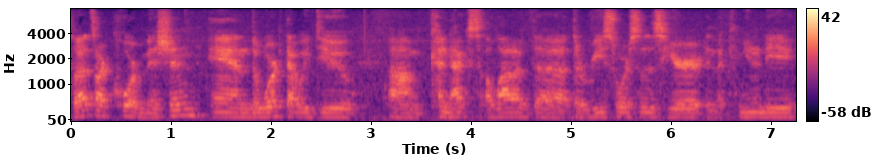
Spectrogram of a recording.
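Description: A man talks at a moderate pace with hardly any pauses and fairly even intonation, with noticeable background noise and audible room echo. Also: medium pitch for a man. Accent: Midwestern American. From US Midwest, St. Louis. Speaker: nonprofit community support manager. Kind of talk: interview. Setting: studio. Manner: hesitant, many fillers.

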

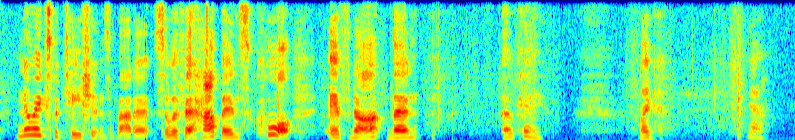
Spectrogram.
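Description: The speech moves at a fairly slow pace with very wide pitch swings, big swings in loudness, and long, frequent pauses, in a dry, close sound with no echo. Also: woman, fairly high pitch for a woman. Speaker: podcast co-host. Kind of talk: casual chat.

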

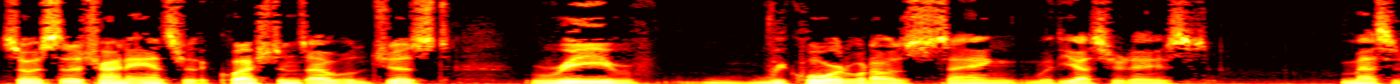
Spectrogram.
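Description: Lively intonation runs through a man's very deep, low voice, which carries vocal fry. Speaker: spiritual content creator. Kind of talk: spiritual monologue. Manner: rambling.

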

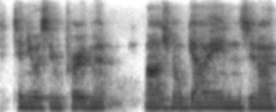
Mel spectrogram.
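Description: A man with an Australian accent, medium pitch and a somewhat breathy voice at a moderate pace. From Australia, southeast Queensland. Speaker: sports coaching consultant. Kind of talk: interview.

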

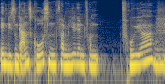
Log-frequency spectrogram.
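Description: A woman speaks in an ordinary speaking voice at medium pitch, with fairly even intonation at a moderate pace. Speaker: journalist and author. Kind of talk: interview conversation.

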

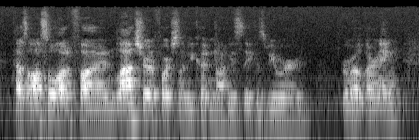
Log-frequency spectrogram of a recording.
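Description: Very fast and monotone, a woman speaks with flat intonation at a very deep, low pitch. Audible room echo surrounds her voice. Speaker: student club president. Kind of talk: interview.

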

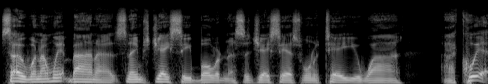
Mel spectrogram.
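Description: An energetic voice in a North Carolina accent speaks at a moderate pace with vocal fry. The recording is very clean with a silent background and a dry, close sound with no echo. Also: man. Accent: US Southern, North Carolina. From North Carolina, Lumbee community. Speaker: pastor and evangelist. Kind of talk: interview. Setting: in person.

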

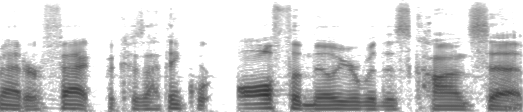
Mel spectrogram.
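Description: A man talks with a Southern US accent. The sound is dry and close, with no echo. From US South. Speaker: cigar distributor guest.

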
